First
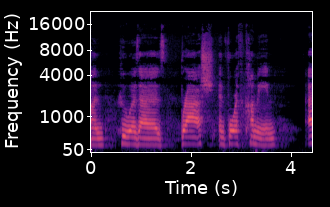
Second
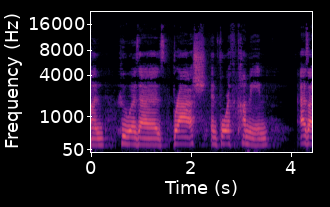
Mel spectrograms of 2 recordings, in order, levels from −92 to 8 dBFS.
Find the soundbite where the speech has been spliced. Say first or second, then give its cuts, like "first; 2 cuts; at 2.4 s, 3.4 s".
second; 1 cut; at 1.6 s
